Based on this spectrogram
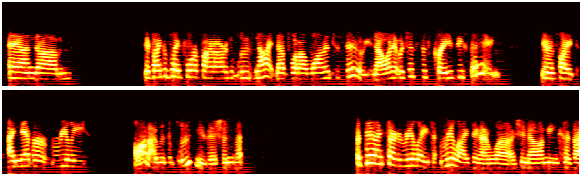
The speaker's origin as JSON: {"language": "English", "region": "Indiana", "country": "United States", "tie": "born or raised there", "said": "Yeah, well, I'm from Indiana, okay, I'm south of Chicago, and I grew up there listening to great music, you know, and... played in a lot of groups down there"}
